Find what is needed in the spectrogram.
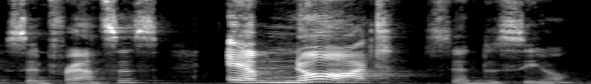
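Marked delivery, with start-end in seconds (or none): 1.5-2.6 put-on loud stubborn child's retort; childish retort. A narrator's reading. Lucille denying to her sister she is too young. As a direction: shoot it back like a pouting little girl. Lucille protests in read story.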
